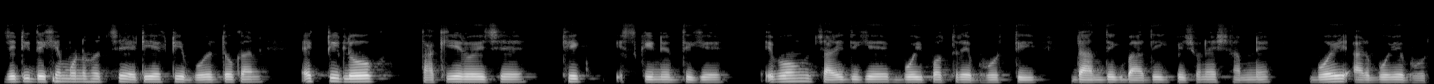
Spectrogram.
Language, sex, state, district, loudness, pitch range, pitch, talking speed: Bengali, male, West Bengal, North 24 Parganas, -18 LUFS, 110-125 Hz, 115 Hz, 140 wpm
